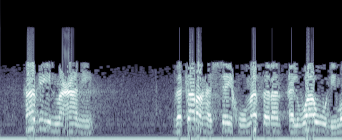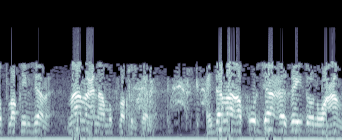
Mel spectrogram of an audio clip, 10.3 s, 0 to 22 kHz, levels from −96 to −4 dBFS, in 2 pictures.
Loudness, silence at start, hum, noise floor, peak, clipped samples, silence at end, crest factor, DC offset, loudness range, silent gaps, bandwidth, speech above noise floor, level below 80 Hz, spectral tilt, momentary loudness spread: -10 LUFS; 0.35 s; none; -45 dBFS; 0 dBFS; 0.5%; 0 s; 12 dB; 4%; 2 LU; none; 11 kHz; 34 dB; -42 dBFS; -4 dB/octave; 10 LU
